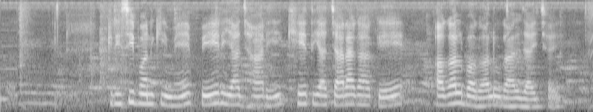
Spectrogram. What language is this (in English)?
Magahi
